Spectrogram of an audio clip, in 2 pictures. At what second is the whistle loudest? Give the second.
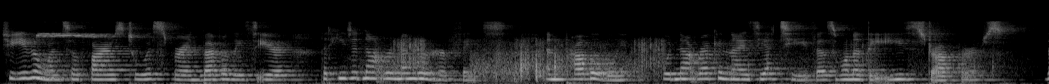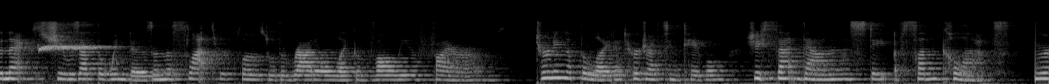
11 s.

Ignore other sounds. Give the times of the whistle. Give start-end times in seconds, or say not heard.
0.3-1.2, 10.8-11.4.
